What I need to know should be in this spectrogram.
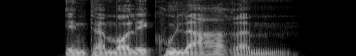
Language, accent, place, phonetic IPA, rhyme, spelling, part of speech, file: German, Germany, Berlin, [ˌɪntɐmolekuˈlaːʁəm], -aːʁəm, intermolekularem, adjective, De-intermolekularem.ogg
- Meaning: strong dative masculine/neuter singular of intermolekular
